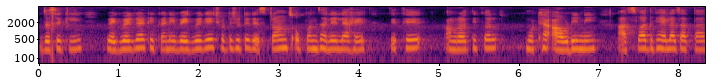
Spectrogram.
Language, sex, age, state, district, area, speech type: Marathi, female, 45-60, Maharashtra, Amravati, urban, spontaneous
